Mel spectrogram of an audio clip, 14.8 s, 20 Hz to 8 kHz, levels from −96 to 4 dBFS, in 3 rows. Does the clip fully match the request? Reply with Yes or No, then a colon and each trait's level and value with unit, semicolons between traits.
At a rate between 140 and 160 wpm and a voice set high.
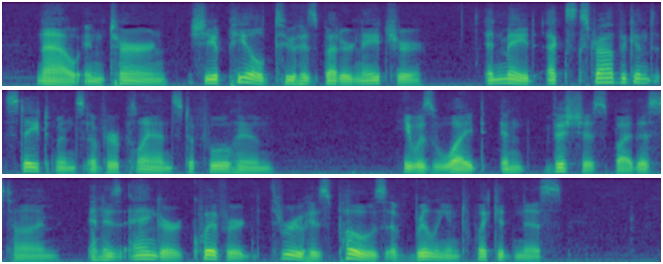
No: average, 150 wpm; very low, 95 Hz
